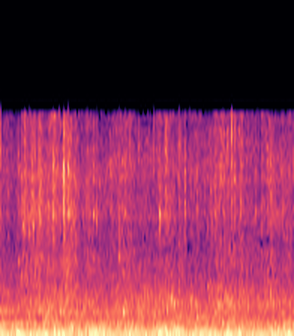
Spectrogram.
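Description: Water splashes briefly as a fish flicks at the surface.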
